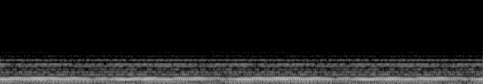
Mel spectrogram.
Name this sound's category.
Sound effects > Electronic / Design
